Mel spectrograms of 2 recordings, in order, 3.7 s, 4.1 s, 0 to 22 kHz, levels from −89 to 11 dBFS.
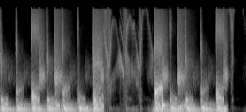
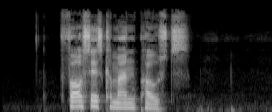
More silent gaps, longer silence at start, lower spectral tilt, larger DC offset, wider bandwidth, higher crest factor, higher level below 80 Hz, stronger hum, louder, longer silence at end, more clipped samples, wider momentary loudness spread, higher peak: neither; second, 0 s vs 0.9 s; first, -6 dB/octave vs -2.5 dB/octave; neither; about the same, 16.5 kHz vs 16 kHz; about the same, 18 dB vs 20 dB; first, -26 dBFS vs -54 dBFS; neither; second, -19 LUFS vs -16 LUFS; second, 0.2 s vs 1.3 s; neither; first, 16 LU vs 11 LU; about the same, 0 dBFS vs 0 dBFS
